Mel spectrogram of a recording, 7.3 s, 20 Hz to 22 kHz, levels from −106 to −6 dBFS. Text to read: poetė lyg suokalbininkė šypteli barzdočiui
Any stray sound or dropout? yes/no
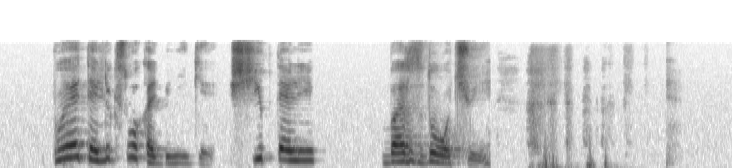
yes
